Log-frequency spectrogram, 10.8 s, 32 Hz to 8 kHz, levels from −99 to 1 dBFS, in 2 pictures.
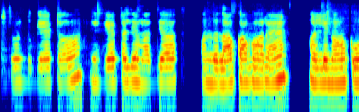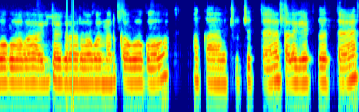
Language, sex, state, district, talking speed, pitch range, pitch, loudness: Kannada, male, Karnataka, Chamarajanagar, 125 wpm, 140-150 Hz, 145 Hz, -24 LUFS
